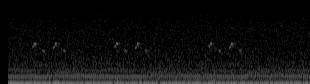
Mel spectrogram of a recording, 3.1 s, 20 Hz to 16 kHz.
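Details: Striated pardalote at Eulo, south-west Queensland, in April 1995, gives a thin, paired high note about every second, three times, over a steady low hum.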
